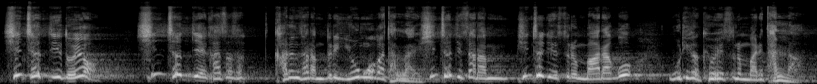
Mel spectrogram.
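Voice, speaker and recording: A man preaches at a church seminar in a strikingly high, gravelly voice that swings up and down with energy. He keeps firing questions at the congregation and leads them in call-and-response. His voice rings out with a long reverb through the sanctuary. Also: very animated, a little fast. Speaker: pastor teaching about cults.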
